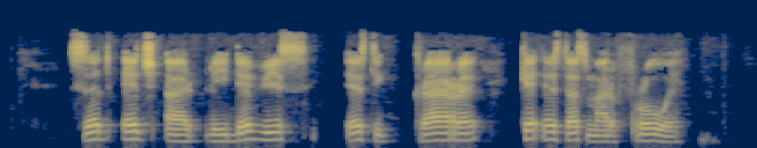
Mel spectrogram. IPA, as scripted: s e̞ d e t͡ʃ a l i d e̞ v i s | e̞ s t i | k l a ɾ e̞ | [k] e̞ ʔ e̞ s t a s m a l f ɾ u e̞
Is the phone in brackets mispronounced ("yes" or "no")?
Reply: no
